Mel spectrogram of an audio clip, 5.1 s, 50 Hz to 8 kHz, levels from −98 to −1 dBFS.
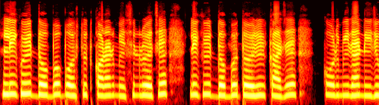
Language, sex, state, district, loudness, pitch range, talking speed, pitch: Bengali, female, Jharkhand, Jamtara, -14 LUFS, 245-270 Hz, 155 wpm, 255 Hz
